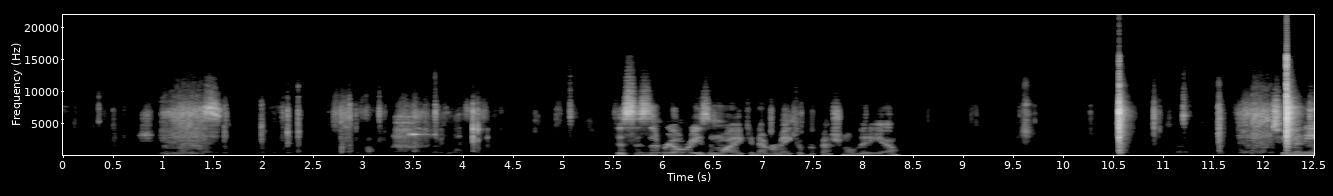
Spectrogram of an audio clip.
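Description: A paper trimmer blade slides and slices through card.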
